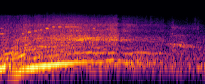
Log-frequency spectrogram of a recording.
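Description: Motorcycle engine accelerating, its pitch rising steadily for about two seconds, then fading away.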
